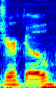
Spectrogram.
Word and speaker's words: Gyorko: much about him in a while but jedd gyorko which I did not know how to pronounce his name until somebody said it jedd gyorko who is on the Cardinals I'm sorry I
